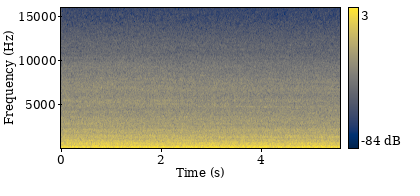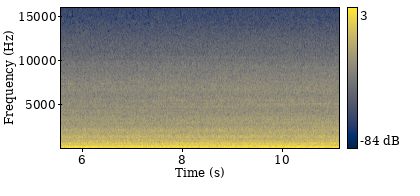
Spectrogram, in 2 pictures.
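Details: 2018 Infiniti Q60 AWD with 3.0L twin-turbo VR30DDTT: a rough, uneven drone with fluctuating revs and lean running; codes P0022, P0300 and P0106, with Bank 2 camshaft timing found off.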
